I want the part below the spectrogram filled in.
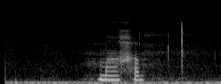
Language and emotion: Russian, neutral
